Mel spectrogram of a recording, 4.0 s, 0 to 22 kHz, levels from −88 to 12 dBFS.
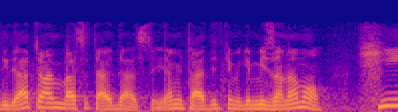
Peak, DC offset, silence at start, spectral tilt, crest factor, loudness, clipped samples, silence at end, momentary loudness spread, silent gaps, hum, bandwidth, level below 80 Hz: -2 dBFS; under 0.1%; 0 s; -8 dB/octave; 14 dB; -17 LUFS; under 0.1%; 0 s; 6 LU; none; none; 10 kHz; -44 dBFS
